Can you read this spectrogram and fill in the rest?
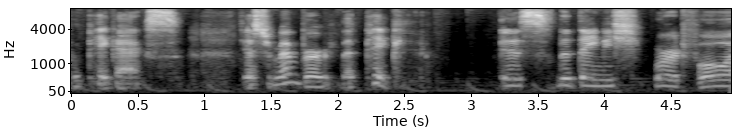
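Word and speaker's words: pik: i k but it's it's pronounced the exact same way as pick in pickaxe I see it was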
